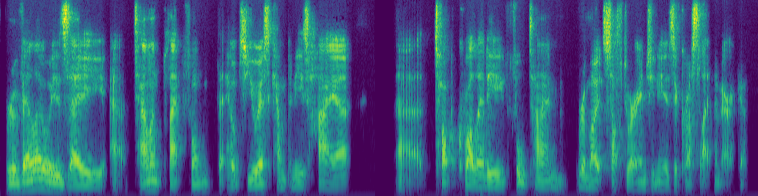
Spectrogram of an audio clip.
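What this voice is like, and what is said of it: Australian accent. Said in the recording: “You can probably tell from the accent, I grew up in Australia”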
